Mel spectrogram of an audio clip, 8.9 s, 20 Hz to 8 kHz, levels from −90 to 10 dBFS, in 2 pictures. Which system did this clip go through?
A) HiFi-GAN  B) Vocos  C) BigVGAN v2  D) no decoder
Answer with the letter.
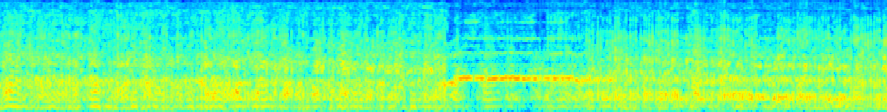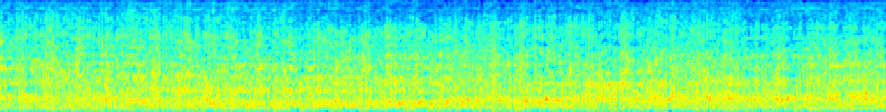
A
